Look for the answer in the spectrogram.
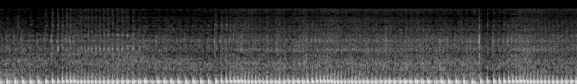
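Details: Bajaj Pulsar N160 single-cylinder, smooth until its first service at 500 km: rapid rough thumping that swells and fades with faint clatter on top; abnormal engine noise since that service, cause unknown.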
